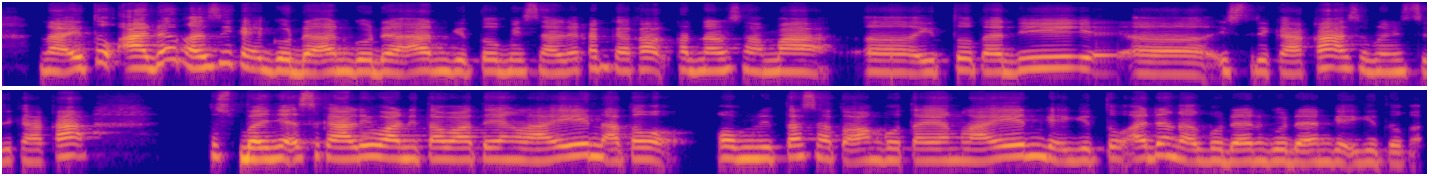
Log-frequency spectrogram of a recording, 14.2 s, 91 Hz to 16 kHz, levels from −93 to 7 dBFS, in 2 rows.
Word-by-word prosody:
Nah, 235 -2 +1
itu 360 +5 0
ada 280 0 +8
nggak 275 -9 +5
sih 375 - -3
kayak 260 -5 -1
godaan-godaan 225 0 +1
gitu, 225 +1 -4
misalnya 225 0 -4
kan 275 +3 -5
Kakak 250 0 -2
kenal 240 +1 -2
sama, 225 -2 -1 0.2
eee, 220 -1 -2 0.2
itu 250 - -4
tadi, 265 +5 0
eee, 200 -10 -2
istri 230 0 -7
Kakak 225 +7 +1
sebelum 225 -5 -6
istri 215 -2 -11
Kakak, 270 +8 +1 0.6
terus 275 - -6
banyak 230 -1 +6
sekali 250 -2 +3
wanita 240 -2 +2
wati 230 +1 0
yang 230 -1 -2
lain 250 +7 +3
atau 225 0 0 0.2
komunitas 245 +2 0
atau 225 -4 -3
anggota 220 +1 -3
yang 215 0 -3
lain 260 +6 +2
kayak 215 -1 -6
gitu. 235 +1 -7
Ada 250 +4 0
nggak 205 -3 -2
godaan-godaan 205 -1 -2
kayak 190 0 -6
gitu, 180 - -5
Kak? - - -17
230 Hz, 180 wpm, -24 LUFS, 215-250 Hz, 0.6 s, ada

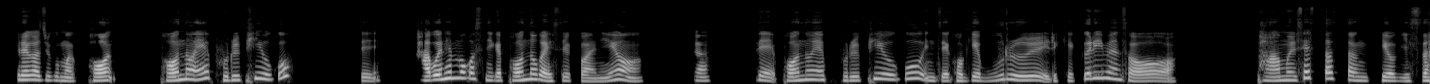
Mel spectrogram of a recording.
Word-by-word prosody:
그래 210 -1 +4
가지고 200 -3 +1
막 160 -2 -1
번 180 +2 +5 0.5
버너에 225 +8 +4
불을 205 -7 -2
피우고 275 - 0 0.7
네. 165 -2 -4 0.5
밥은 220 +7 +6
해 - - +7
먹었으니까 265 -11 0
버너가 200 +4 +3
있을 165 +1 -3
거 155 - -1
아니에요. 150 +4 0 0.5
그러니까 175 -1 -5 0.4
네, 185 -5 -1
버너에 210 +4 +1
불을 185 0 -2
피우고 255 +4 -1
인제 165 -5 -2
거기에 165 +1 -2
물을 195 +3 +1
이렇게 150 +5 -6
끓이면서 175 - 0 0.8
밤을 185 +2 0
샜었던 275 - -1
기억이 170 -4 0
있어요. 175 +3 -1
190 Hz, 300 characters per minute, -23 LUFS, 170-230 Hz, 0.8 s, 해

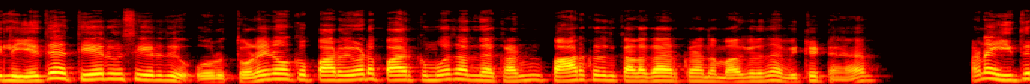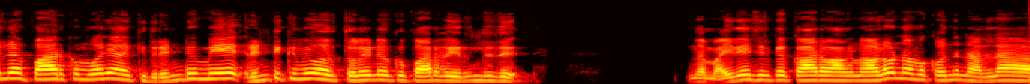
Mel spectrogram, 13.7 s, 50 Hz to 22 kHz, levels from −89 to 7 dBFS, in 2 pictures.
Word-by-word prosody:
இதுல 180 -1 +2
எத 255 +9 +4
தேர்வு 230 +2 +3
செய்றது? 195 -3 0 0.2
ஒரு 125 +1 -2
தொலைநோக்கு 210 +7 +1
பார்வையோடு 195 +4 +3
பார்க்கும்போது, 195 +3 +1
அந்த 190 -3 -3
கண் 160 +5 0 0.2
பார்க்கறதுக்கு 185 -1 +2
அழகா 165 +1 +2
இருக்கற 160 0 -4
அந்த 150 - -4
மகிழுந்ததா 155 +6 -2
விட்டுட்டேன். 135 -8 -6 0.8
ஆனா 250 - +1
இதுல 240 +5 0
பார்க்கும்போது 225 +1 +2
எனக்கு 200 -4 -2
இது 150 - -4
2மே 235 +5 0 0.2
2க்குமே 235 +6 -4
ஒரு 200 - 0
தொலைநோக்கு 195 0 -1
பார்வை 175 0 +2
இருந்தது. 175 -1 -4 1.2
இந்த 140 - -4
மைலேஜ் 200 - -1
இருக்க 195 0 -3
கார 190 +1 +6
வாங்குனாலும் 185 +7 +2
நமக்கு 210 -4 -2
வந்து 200 +1 -5
நல்லா 170 +4 0
190 Hz, 155 wpm, -22 LUFS, 175-215 Hz, 1.2 s, கார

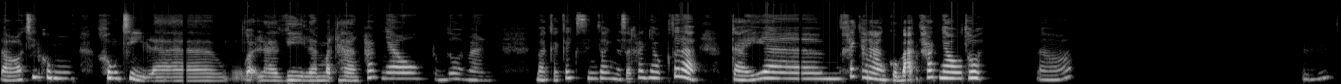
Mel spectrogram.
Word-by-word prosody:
Đó, 200 0 0
chứ 335 - +1
không 290 -2 -1 0.3
không 290 -1 +1
chỉ 255 - +2
là 170 +1 -4 0.6
gọi - - +2
là, 180 -1 -2
vì 195 -1 0
là 185 0 -1
mặt 185 0 -1
hàng 185 -2 -1
khác 320 -1 -3
nhau, 270 -1 0
đúng 210 0 -7
rồi, 255 0 -6
mà 210 -2 -6 0.6
mà 205 -1 -2
cái 195 -1 -7
cách 295 - -2
xinh 285 -2 -3
doanh 280 -2 -3
nó 240 - -5
sẽ - - -3
khác 315 -1 -2
nhau. 300 -1 +1
Tức 375 - +2
là 300 -10 +7 0.3
cái, 215 +4 +1
a, 280 -2 +3 0.5
khách 365 0 -2
hàng 245 -8 +3
của 190 - -1
bạn 200 +2 +5
khác 325 0 +3
nhau 285 -1 +8
thôi. 300 0 +7 0.6
Đó. 220 - -7 2.3
Ừm 235 -1 -14
hứm. 295 +4 -11
260 Hz, 180 wpm, -23 LUFS, 200-290 Hz, 2.3 s, nhau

